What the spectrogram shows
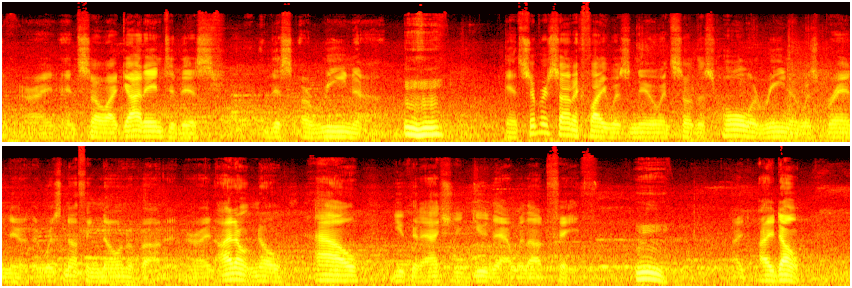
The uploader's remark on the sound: LIVE from CPE 2022!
